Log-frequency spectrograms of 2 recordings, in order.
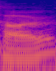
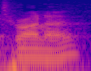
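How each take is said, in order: First: The second T is clearly pronounced. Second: The second T is dropped, Toronto-local style.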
